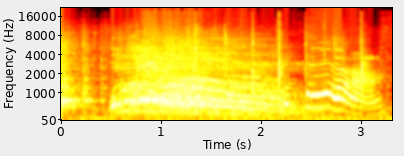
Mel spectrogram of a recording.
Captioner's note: cheering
